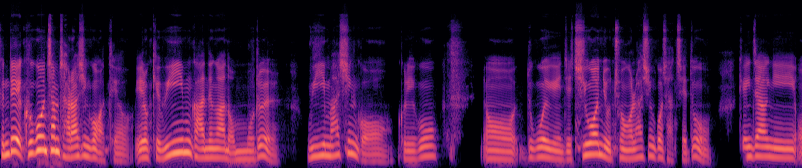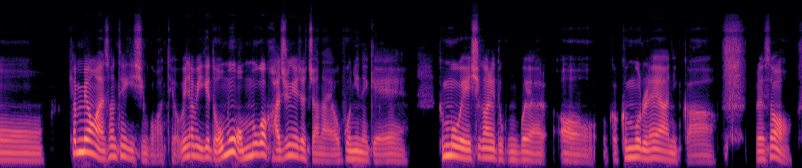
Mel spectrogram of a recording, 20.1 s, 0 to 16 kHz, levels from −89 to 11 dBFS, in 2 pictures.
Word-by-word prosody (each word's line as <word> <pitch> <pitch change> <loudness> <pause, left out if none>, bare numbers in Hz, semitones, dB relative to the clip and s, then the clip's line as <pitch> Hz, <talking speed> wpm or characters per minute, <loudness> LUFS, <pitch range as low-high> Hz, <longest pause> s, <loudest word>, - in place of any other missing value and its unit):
근데 215 +6 +7
그건 275 +6 +7
참 280 -1 +8
잘하신 175 -3 +2
것 160 - +2
같아요. 110 -9 -7
이렇게 155 +1 +1
위임 235 +9 +5
가능한 155 -3 +2
업무를 135 - -3 0.4
위임하신 195 +5 0
거, 105 - -7
그리고 165 +7 -4 0.6
어 135 -2 -2
누구에게 160 -2 0
이제 130 0 -5
지원 205 +5 +3
요청을 150 -1 -1
하신 170 +2 -4
거 165 - -1
자체도 - - -7 0.3
굉장히 170 -3 0
어 115 -2 -6 0.3
현명한 240 - +5
선택이신 150 - -5
것 105 - -13
같아요. - - -14
왜냐면 180 +2 -1
이게 165 +1 0
너무 215 - +3
업무가 200 +9 +2
과중해졌잖아요, 145 - -3
본인에게. 110 -6 -5 0.4
근무 190 0 +3
외 155 -4 +3
시간에도 155 -4 -1
공부해야할 125 -3 -5 0.2
어 105 -4 -4
그러니까 - - -15
근무를 160 -2 0
해야 150 -1 +1
하니까. 100 -5 -8 0.5
그래서 135 +5 -2
155 Hz, 340 characters per minute, -21 LUFS, 125-180 Hz, 0.6 s, 참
